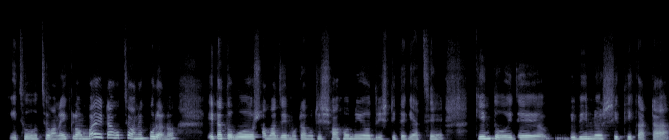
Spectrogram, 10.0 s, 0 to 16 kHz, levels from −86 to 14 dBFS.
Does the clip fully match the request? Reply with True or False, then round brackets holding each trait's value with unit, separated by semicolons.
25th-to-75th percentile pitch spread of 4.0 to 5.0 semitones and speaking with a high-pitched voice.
False (2.6 semitones; 195 Hz)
